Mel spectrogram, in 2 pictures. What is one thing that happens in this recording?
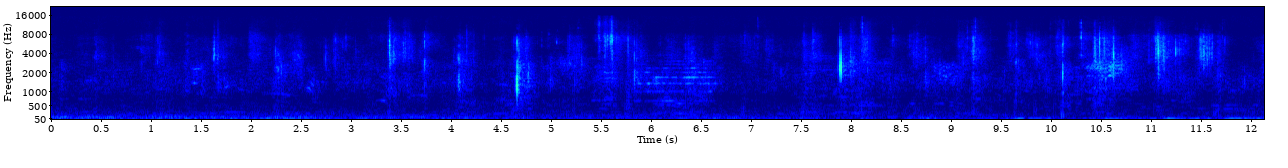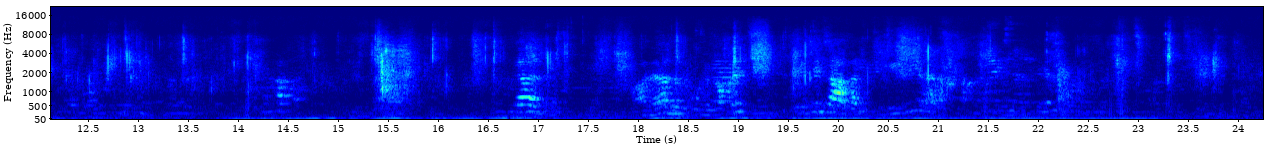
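Footsteps crunch on a dirt and gravel road.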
